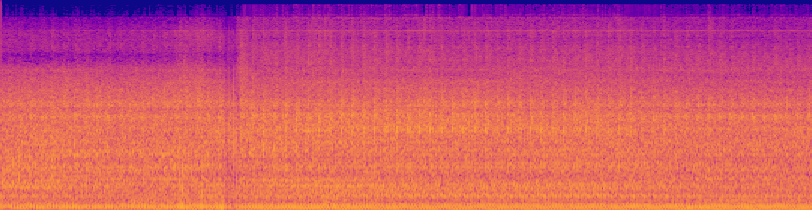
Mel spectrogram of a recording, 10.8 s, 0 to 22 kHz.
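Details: 2018 BMW X1 xDrive18d F48 diesel, 80,000 km, sudden knocking: idles with a steady metallic knock from the bottom end, about three beats a second; diagnosed broken piston, cause unknown; engine replacement recommended.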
